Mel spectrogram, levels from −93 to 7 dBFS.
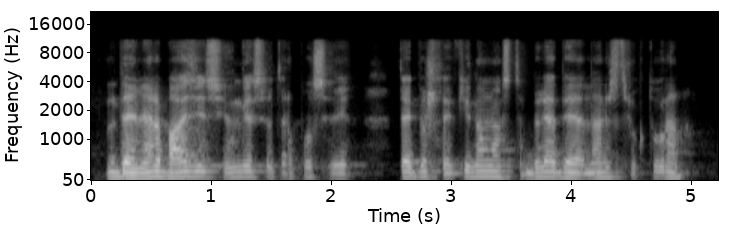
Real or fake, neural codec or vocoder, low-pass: fake; codec, 44.1 kHz, 2.6 kbps, SNAC; 10.8 kHz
